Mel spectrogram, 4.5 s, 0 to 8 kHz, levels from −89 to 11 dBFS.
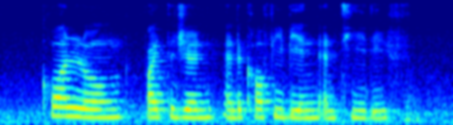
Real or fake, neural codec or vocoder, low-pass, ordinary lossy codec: real; none; 7.2 kHz; none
